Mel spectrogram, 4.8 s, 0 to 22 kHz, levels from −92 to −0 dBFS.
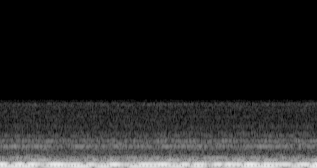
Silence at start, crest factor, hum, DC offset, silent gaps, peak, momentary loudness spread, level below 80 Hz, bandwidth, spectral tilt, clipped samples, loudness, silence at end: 0 s; 12 dB; none; under 0.1%; none; -4 dBFS; 3 LU; -20 dBFS; 0.9 kHz; -15 dB/octave; under 0.1%; -18 LUFS; 0 s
